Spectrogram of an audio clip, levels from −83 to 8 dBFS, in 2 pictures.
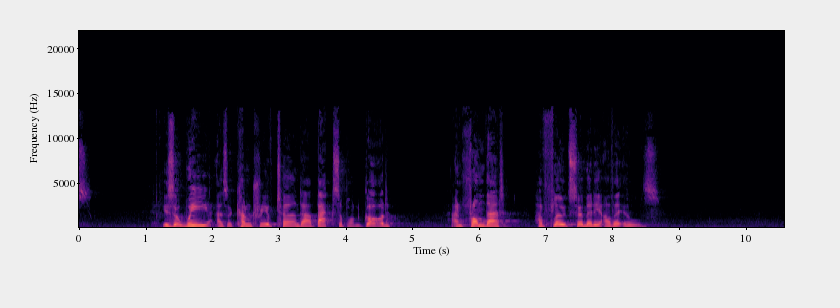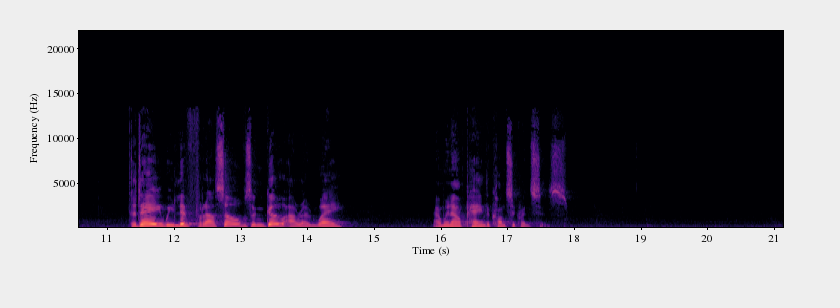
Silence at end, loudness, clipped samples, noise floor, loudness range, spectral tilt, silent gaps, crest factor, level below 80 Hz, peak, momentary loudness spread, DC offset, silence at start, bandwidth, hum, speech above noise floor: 3.3 s; -29 LUFS; under 0.1%; -71 dBFS; 12 LU; -6 dB/octave; none; 22 dB; -72 dBFS; -10 dBFS; 18 LU; under 0.1%; 0 s; 13.5 kHz; none; 42 dB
